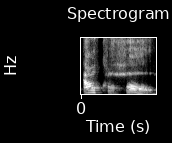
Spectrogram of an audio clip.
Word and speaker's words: alcohol: So here's how alcohol sounds.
